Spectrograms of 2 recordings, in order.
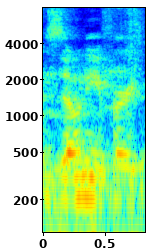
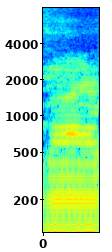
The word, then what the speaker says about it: Zonai: I'm impressed you got the name pronunciation first time immediately. I called it Zoni at first, which is ironically the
